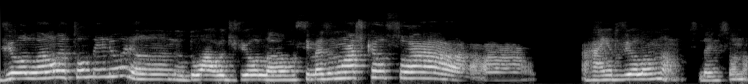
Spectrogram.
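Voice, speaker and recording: With an unremarkable speaking voice, a woman talks at a moderate pace, her fairly high pitch carried by lively intonation. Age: 20s. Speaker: musical theatre actress and singer. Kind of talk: casual interview on a live stream.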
